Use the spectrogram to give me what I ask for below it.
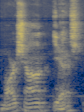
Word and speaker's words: Marshawn Lynch: You know, am I saying that right? Marshawn Lynch? – Yeah, correct.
